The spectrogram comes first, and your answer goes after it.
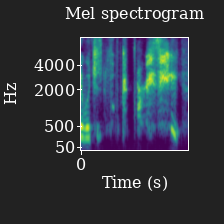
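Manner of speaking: whispered aside. Real, not acted. Podcaster to listeners, whispering in disbelief. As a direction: drop into a whisper for the swear. Aside about the new year.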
